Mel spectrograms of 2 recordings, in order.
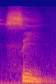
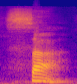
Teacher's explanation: Ujung lidah ya berhadapan dengan bagian gigi seri bawah. Pengucapannya tipis, tarik, buka tipis, tarik tipis, mencucu, tipis, tarik. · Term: huruf sa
